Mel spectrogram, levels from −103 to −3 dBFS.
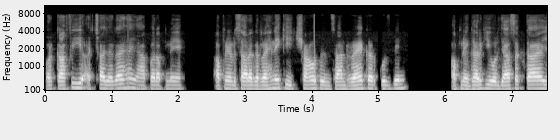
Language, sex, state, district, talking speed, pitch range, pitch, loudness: Hindi, male, Uttar Pradesh, Varanasi, 225 wpm, 140-155 Hz, 145 Hz, -18 LUFS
